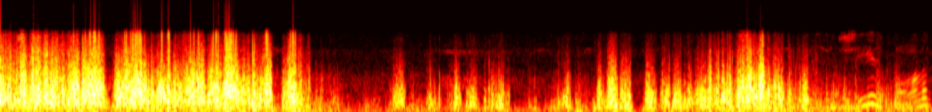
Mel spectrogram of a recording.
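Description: Wind buffeting a microphone outdoors beside a top bar beehive, loud rumbling gusts nearly continuous throughout, with a voice talking intermittently underneath.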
